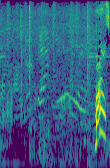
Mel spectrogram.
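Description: Children playing and chattering in the background, with faint voices over a low hum. Just before the end, a loud rising tone cuts in.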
